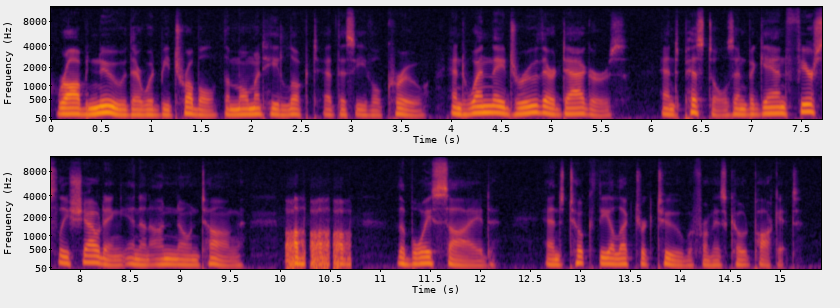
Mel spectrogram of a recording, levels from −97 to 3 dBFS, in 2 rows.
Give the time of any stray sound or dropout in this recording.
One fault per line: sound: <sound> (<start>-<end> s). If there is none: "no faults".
sound: laugh (10.0-10.7 s)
